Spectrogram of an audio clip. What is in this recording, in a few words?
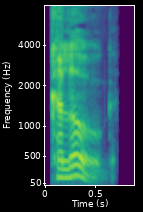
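"collogue", British English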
